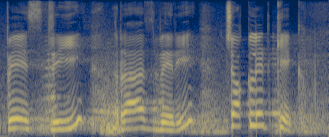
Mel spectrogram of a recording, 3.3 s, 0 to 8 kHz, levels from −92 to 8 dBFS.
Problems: none marked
